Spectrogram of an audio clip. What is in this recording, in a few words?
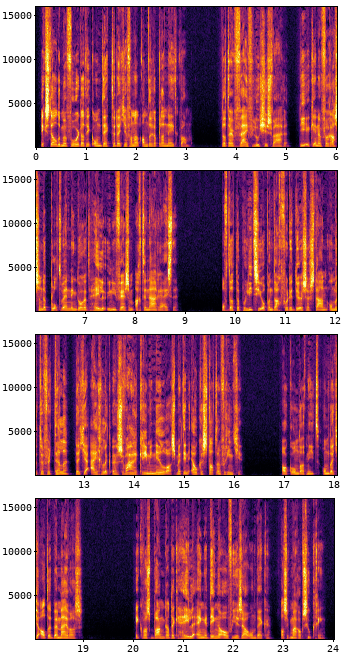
audiobook; Toiletten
